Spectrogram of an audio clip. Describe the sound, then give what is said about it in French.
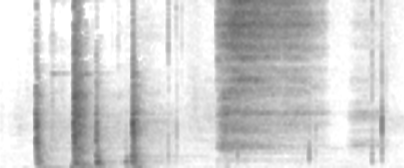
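A large heavy door in a psychiatric hospital thuds and clanks several times in quick succession, followed by a long hissing sweep as it swings, then a couple of faint clicks as it settles shut. “facile de s'y retrouver avec toutes ces grandes portes.”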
